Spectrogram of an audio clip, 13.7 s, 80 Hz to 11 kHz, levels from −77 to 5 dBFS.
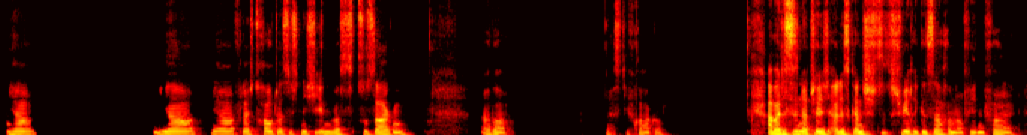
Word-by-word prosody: Ja. 205 Hz, +1 st, -1 dB, 1.6 s
Ja, 205 Hz, -, -1 dB
ja, 215 Hz, -2 st, -4 dB
vielleicht 200 Hz, -2 st, -6 dB
traut 210 Hz, 0 st, -2 dB
er 200 Hz, -, -2 dB
sich 195 Hz, 0 st, -5 dB
nicht, 205 Hz, -1 st, -3 dB
irgendwas 195 Hz, 0 st, -3 dB
zu 210 Hz, -, -4 dB
sagen. 190 Hz, -1 st, 0 dB, 0.9 s
Aber 175 Hz, -3 st, -5 dB, 1.2 s
Da -, -, -14 dB
ist -, -, -12 dB
die -, -, -16 dB
Frage. 175 Hz, +1 st, -10 dB, 1.4 s
Aber 190 Hz, 0 st, +8 dB
das 195 Hz, 0 st, +9 dB
sind 220 Hz, 0 st, +5 dB
natürlich 200 Hz, 0 st, +4 dB
alles 190 Hz, -1 st, +3 dB
ganz 195 Hz, -2 st, +4 dB
sch 195 Hz, +10 st, -1 dB, 0.2 s
schwierige 200 Hz, -3 st, +1 dB
Sachen. 190 Hz, -1 st, 0 dB
Auf 170 Hz, +1 st, -7 dB
jeden 175 Hz, -1 st, -2 dB
Fall. 185 Hz, -1 st, -5 dB
195 Hz, 125 wpm, -23 LUFS, 190-205 Hz, 1.6 s, das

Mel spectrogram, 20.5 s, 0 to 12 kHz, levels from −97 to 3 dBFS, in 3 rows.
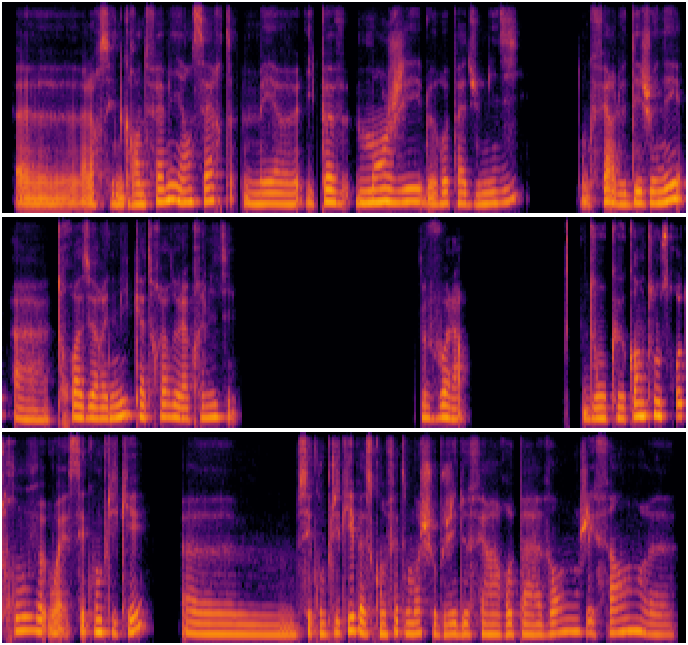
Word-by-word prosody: heu, 85 Hz, -4 st, -1 dB
alors -, -, -1 dB
c'est -, -, -3 dB
une 80 Hz, -, +2 dB
grande 160 Hz, 0 st, 0 dB
famille, 205 Hz, +6 st, +4 dB
hein, 195 Hz, +1 st, +3 dB
certes 205 Hz, +2 st, -2 dB
mais, 170 Hz, 0 st, +1 dB
heu, 165 Hz, 0 st, 0 dB
ils 180 Hz, -, -5 dB
peuvent 190 Hz, -2 st, +2 dB
manger 195 Hz, +2 st, +4 dB
le -, -, 0 dB
repas 175 Hz, 0 st, -1 dB
du 160 Hz, 0 st, -4 dB
midi 190 Hz, +10 st, -3 dB, 0.6 s
donc -, -, -4 dB
faire -, -, +2 dB
le 160 Hz, -1 st, 0 dB
déjeuner 185 Hz, +8 st, +3 dB
à 155 Hz, -3 st, -2 dB, 0.2 s
15:30, 180 Hz, +3 st, +1 dB
16:00 200 Hz, -1 st, -1 dB
de 190 Hz, -, +3 dB
l'après-midi. 180 Hz, +3 st, -2 dB, 1.8 s
Voilà. 180 Hz, -1 st, 0 dB, 1.1 s
Donc, 175 Hz, +1 st, 0 dB
heu, 175 Hz, -, +1 dB
quand 210 Hz, +4 st, +4 dB
on 220 Hz, -, +7 dB
se 215 Hz, 0 st, +2 dB
retrouve, 210 Hz, 0 st, 0 dB
ouais, -, -, -1 dB
c'est -, -, -1 dB
compliqué, 195 Hz, -, 0 dB, 0.3 s
hem, 160 Hz, -, -1 dB
c'est 75 Hz, -, -1 dB
compliqué 175 Hz, +5 st, 0 dB
parce 180 Hz, -4 st, +1 dB
qu'en 165 Hz, -, 0 dB
fait 180 Hz, +2 st, -3 dB
moi 170 Hz, 0 st, +1 dB
je -, -, +3 dB
suis 160 Hz, -, -2 dB
obligée 160 Hz, +1 st, -1 dB
de 165 Hz, +1 st, -1 dB
faire 160 Hz, 0 st, -3 dB
un 160 Hz, 0 st, 0 dB
repas 160 Hz, 0 st, -2 dB
avant, 175 Hz, +6 st, -2 dB
j'ai 180 Hz, -3 st, +1 dB
faim, 195 Hz, +3 st, -1 dB
heu, 155 Hz, -1 st, -6 dB
175 Hz, 160 wpm, -25 LUFS, 165-195 Hz, 1.8 s, on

